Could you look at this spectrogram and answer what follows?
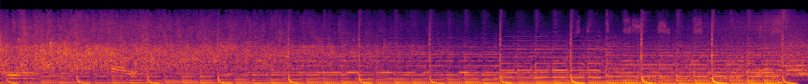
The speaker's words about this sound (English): Wow. Thank you. Can we give a round of applause to both?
